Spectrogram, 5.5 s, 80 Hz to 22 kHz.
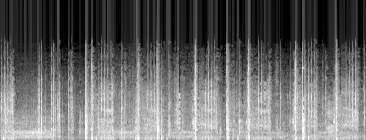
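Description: Two fencing staple guns, a Milwaukee M18 FUEL cordless stapler and a Stockade gas-powered stapler, firing 9-gauge staples into wooden fence posts in quick succession: sharp, irregular shots at about four a second, often overlapping, over a steady mechanical whir.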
